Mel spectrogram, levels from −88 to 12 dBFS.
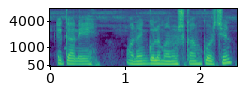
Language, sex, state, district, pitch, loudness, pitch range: Bengali, male, Assam, Hailakandi, 140 Hz, -16 LUFS, 135-150 Hz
